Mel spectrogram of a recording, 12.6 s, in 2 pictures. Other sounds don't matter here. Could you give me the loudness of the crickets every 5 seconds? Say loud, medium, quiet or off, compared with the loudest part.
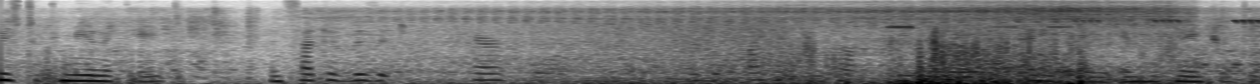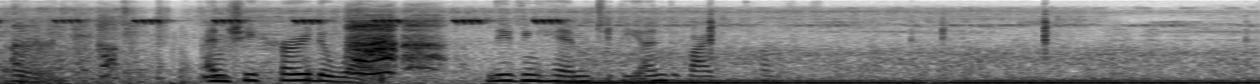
off, loud, loud.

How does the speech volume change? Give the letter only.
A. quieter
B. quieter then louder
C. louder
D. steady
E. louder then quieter
B.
